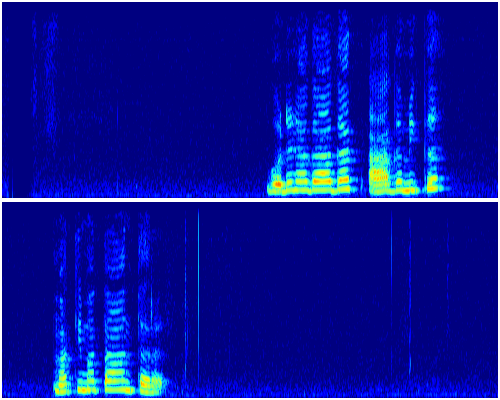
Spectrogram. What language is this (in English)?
Sinhala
